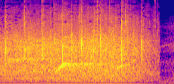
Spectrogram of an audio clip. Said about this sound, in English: You heard the president pounding on the podium there to end this war. The crowd cheered, and for a moment, as AP describes it, the war did not seem like it was dividing the party at all.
